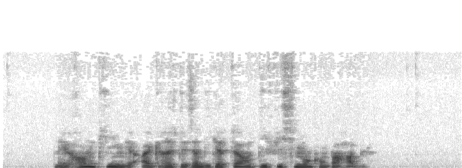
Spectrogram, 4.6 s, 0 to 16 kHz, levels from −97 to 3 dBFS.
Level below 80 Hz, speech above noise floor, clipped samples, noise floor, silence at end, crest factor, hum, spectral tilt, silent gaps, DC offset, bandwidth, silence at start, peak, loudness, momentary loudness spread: -56 dBFS; 46 dB; under 0.1%; -69 dBFS; 0.95 s; 18 dB; none; -9 dB/octave; none; under 0.1%; 10.5 kHz; 0.55 s; -6 dBFS; -24 LUFS; 7 LU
